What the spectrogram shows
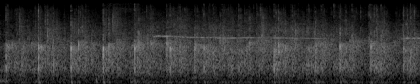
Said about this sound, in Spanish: Denle un fuerte aplauso a su Dios en el día de hoy.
